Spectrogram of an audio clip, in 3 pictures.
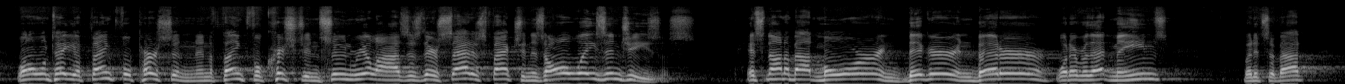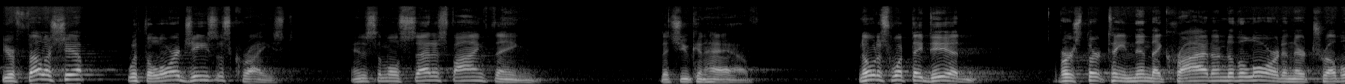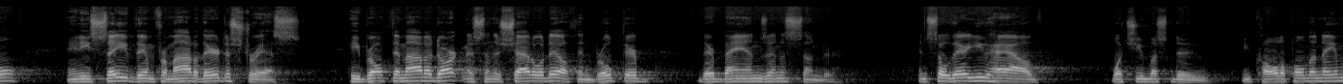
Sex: male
